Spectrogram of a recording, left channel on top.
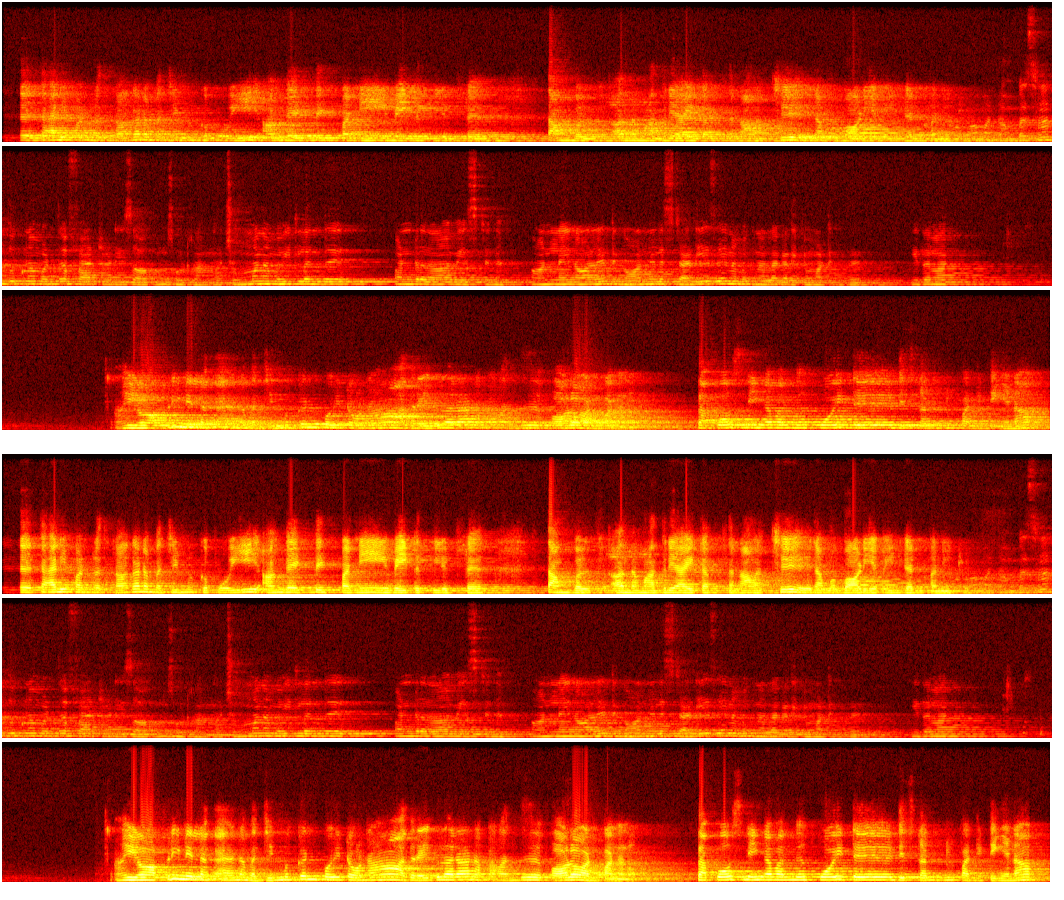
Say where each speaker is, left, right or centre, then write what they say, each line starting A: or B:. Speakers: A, on the right; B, on the left.
A: டாலி பண்றதுக்காக நம்ம ஜிம்முக்கு போய் அங்க எக்ஸைஸ் பண்ணி வெயிட் லிஃப்ட் தம்பிள்ஸ் அந்த மாதிரி ஐட்டம்ஸ் எல்லா வெச்சி நம்ம பாடிய மெயின்டென்
B: பண்றோ
A: பண்ணிட்டு இருக்கோம்
B: ஆமா டம்பிள்ஸ்ல தூக்குனா மட்டும்தான் ஃபேட் ரெடிஸ் ஆகும்ன்ன னு சொல்றாங்க சும்மா நம்ம வீட்ல இருந்து பண்றதெல்லாம் வேஸ்ட்ங்க ஆன்லைன் ஆன்லைன் இங்க ஆன்லைன் ஸ்டெடிசே நம்மளுக்கு நல்லா கிடைக்க மாட்டேங்குது இத
A: அ ஐயோ அப்படின்னு இல்லங்க நம்ம ஜிம்மு குன்னு போயிட்டோம்னா அது ரெகுலரா நம்ம வந்து பாலோ பண்ணனும் சப்போஸ் நீங்க வந்து போயி டிஸ்கன்டினியூ பண்ணிட்டீங்கன்னா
